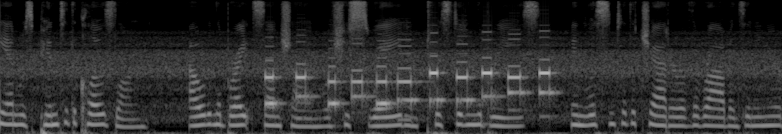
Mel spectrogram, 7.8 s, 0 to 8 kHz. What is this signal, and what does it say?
DTMF, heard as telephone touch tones, dialled by hand, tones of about 100 ms, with speech in English. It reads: 2817146590#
